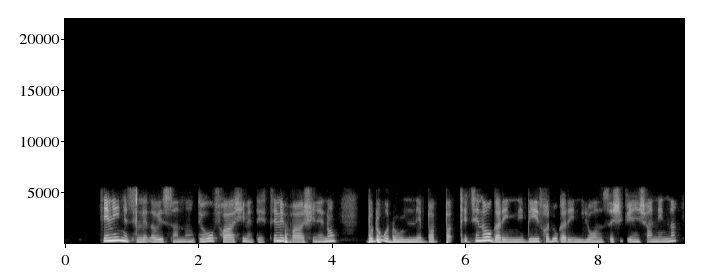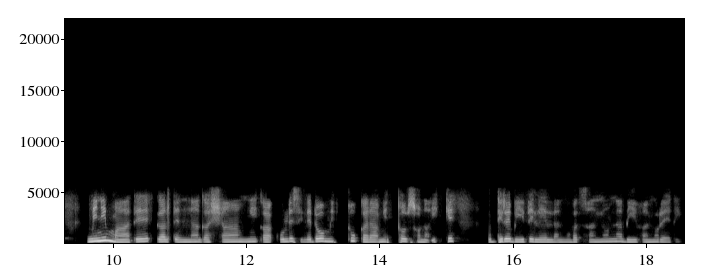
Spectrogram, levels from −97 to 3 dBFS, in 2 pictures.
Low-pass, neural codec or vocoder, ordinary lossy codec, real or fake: 5.4 kHz; autoencoder, 48 kHz, 32 numbers a frame, DAC-VAE, trained on Japanese speech; AAC, 48 kbps; fake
